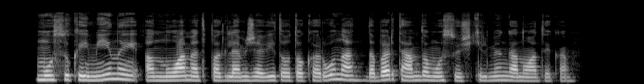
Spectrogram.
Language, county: Lithuanian, Kaunas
